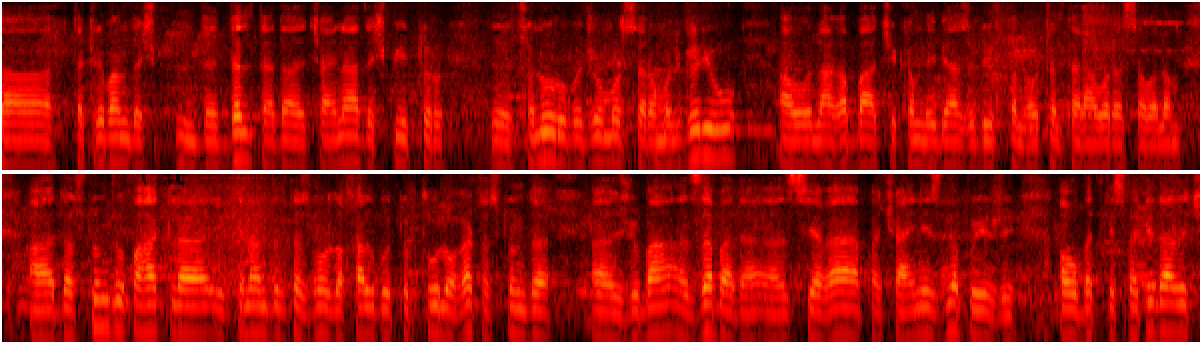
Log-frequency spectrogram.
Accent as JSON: {"language": "Pashto", "region": "Balochistan", "country": "Pakistan", "said": "موږ د بلوچستان ایالت تقریبا یو 15 صحافیان یو"}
